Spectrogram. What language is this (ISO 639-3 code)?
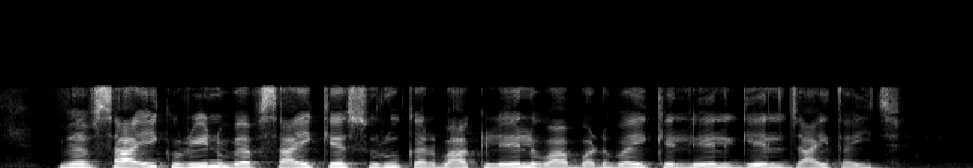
mai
